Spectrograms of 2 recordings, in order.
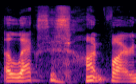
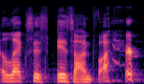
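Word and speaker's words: Alexisonfire: Which, by the way, I learned is pronounced Alexis on Fire, not Alexis is on Fire, which I got a lot of education preparing for this show.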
